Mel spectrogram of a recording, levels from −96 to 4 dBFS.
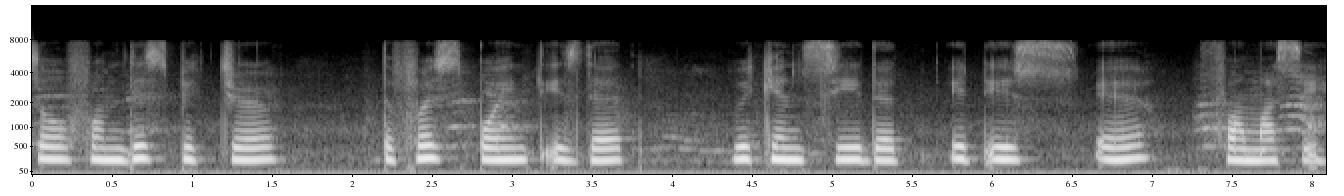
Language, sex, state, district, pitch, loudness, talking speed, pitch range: English, female, Nagaland, Dimapur, 235 Hz, -13 LUFS, 125 wpm, 225-240 Hz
